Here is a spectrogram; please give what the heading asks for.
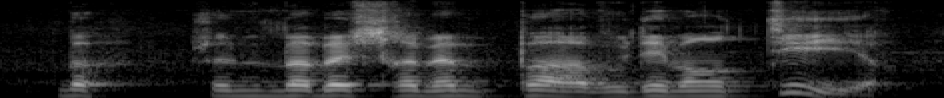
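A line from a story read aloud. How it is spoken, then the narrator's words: Hissing. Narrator (French): sifflait l'aventurière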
